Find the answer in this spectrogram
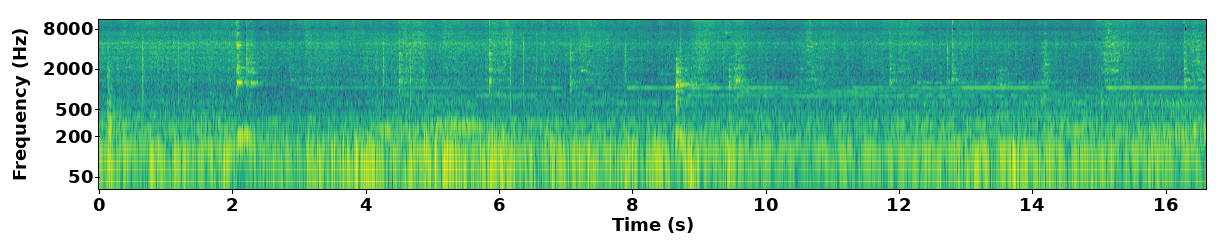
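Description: Shredded cabbage sizzling on a hot plow-disk discada over charcoal while a long-handled metal spatula stirs it, scraping and clicking against the steel. Wind chimes ring in the background, several long tones struck now and then from about three seconds in.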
